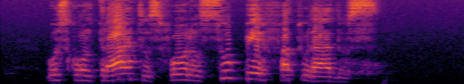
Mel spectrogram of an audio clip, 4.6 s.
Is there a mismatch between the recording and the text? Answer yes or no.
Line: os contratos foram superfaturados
no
